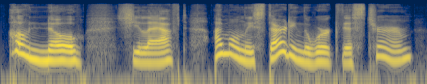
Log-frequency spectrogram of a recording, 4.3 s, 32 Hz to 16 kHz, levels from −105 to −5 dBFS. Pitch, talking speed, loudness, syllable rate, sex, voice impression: 210 Hz, 125 wpm, -17 LUFS, 4.4 syllables/s, female, feminine, middle-aged, tensed, powerful, clear, raspy, intellectual, elegant, lively, slightly strict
